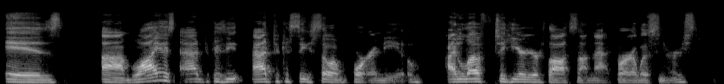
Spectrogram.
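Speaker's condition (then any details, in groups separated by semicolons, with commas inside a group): No condition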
